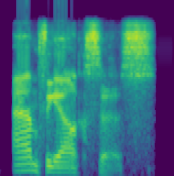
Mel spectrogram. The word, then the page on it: amphioxus: British English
